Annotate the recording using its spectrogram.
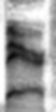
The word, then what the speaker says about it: Bexar: You know, you spell it B E X A R, but it's pronounced bear.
